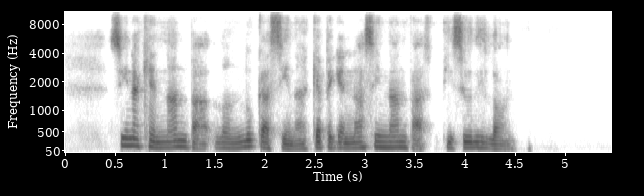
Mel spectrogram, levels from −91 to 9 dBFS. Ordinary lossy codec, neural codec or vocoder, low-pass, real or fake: Opus, 16 kbps; codec, 24 kHz, 0.9 kbps, DualCodec; 9.9 kHz; fake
